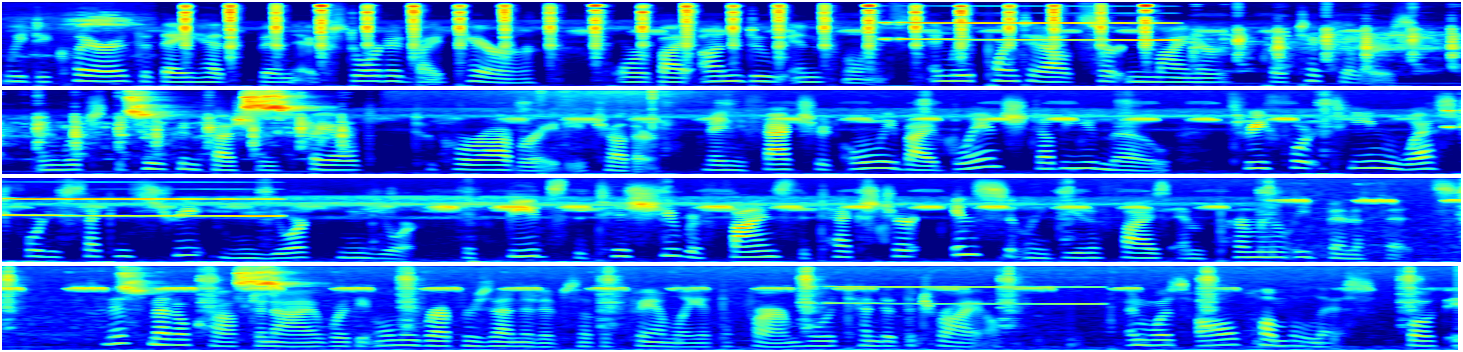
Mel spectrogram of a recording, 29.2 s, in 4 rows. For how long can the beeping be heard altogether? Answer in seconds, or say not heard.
4 s.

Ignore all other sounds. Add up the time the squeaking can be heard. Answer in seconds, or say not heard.
2 s.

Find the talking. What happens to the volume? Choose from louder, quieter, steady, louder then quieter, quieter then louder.
steady.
